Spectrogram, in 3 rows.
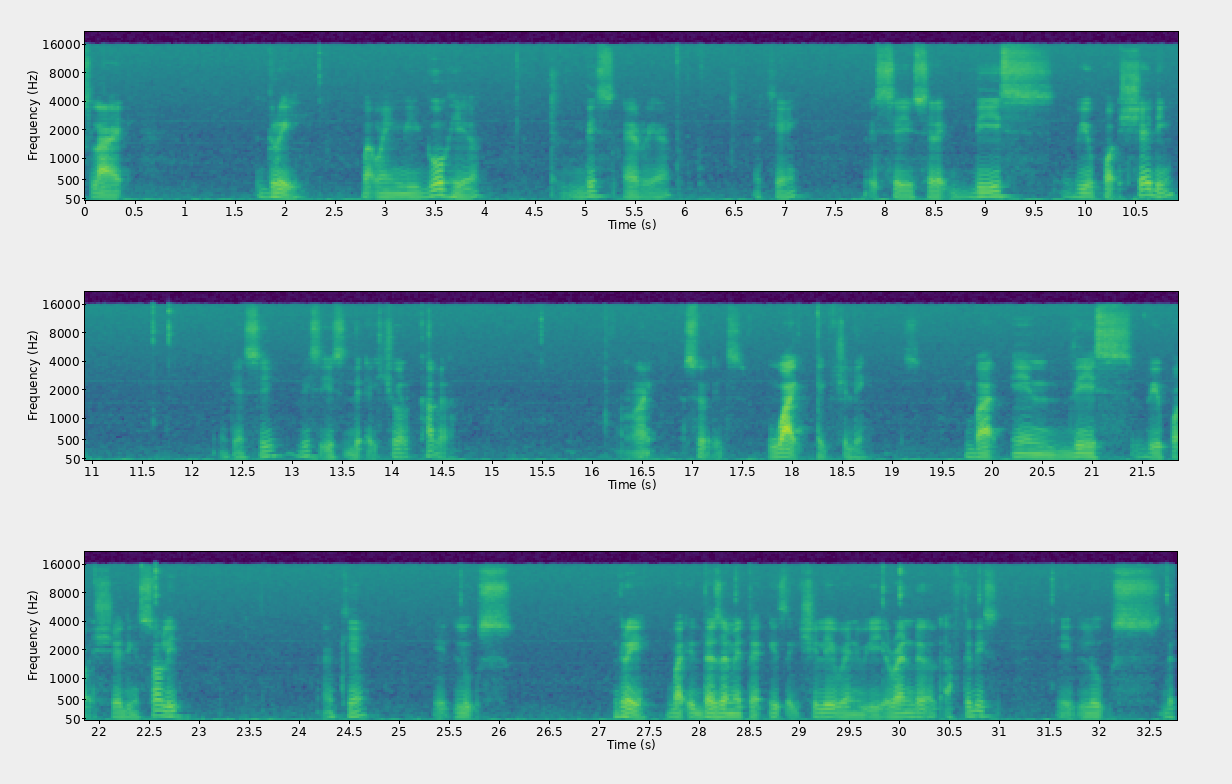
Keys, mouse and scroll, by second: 14.4 scroll down 4, 15.8 scroll down 1, 22.5 click, 25.1-25.5 scroll up 3, 25.7 middle click, 29.9 click, 30.8 middle click, 31.8-32.5 scroll up 1, 32.5 scroll up 2.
